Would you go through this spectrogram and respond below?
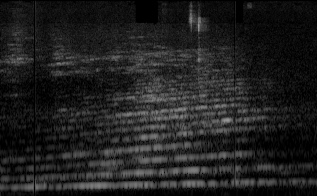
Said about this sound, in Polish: Motocykl.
